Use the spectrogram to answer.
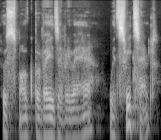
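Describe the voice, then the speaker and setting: Guiding a meditation as a spiritual teacher, a man speaks in a measured, contemplative way with long pauses. His voice is husky, lowish and somewhat dark in tone.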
